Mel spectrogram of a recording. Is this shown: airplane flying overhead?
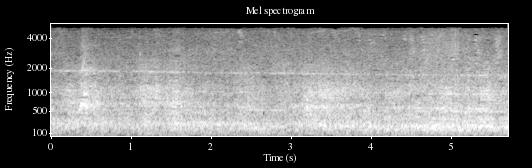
yes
